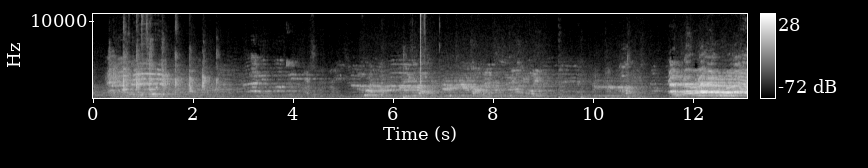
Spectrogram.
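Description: A crowd of spectators chatters and calls out in a large echoing gym.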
